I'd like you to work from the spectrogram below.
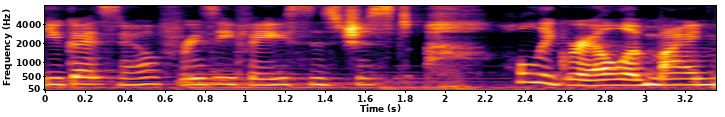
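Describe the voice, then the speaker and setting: Music behind a woman speaking at a fairly high pitch. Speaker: beauty vlogger. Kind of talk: voice-over beauty tutorial. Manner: fast; animated.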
